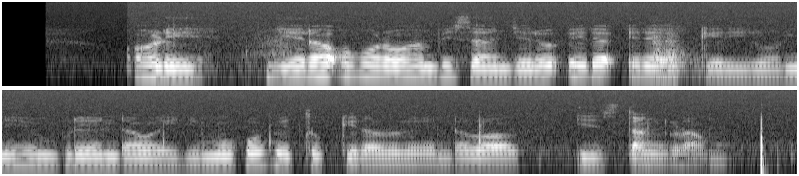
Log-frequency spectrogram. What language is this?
Kikuyu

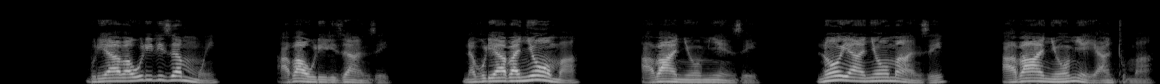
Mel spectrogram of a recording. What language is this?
Ganda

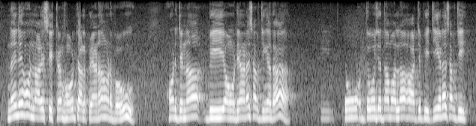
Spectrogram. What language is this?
Punjabi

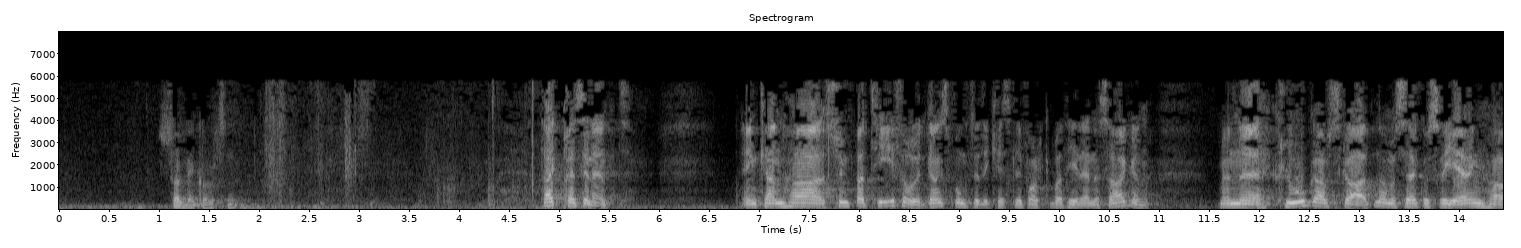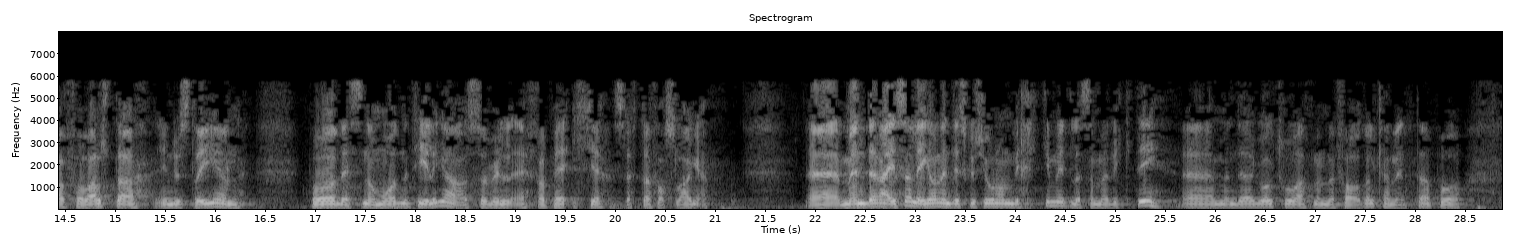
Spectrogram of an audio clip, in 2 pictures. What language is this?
Norwegian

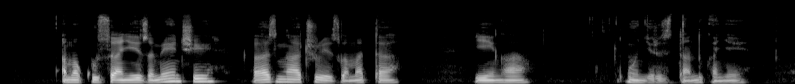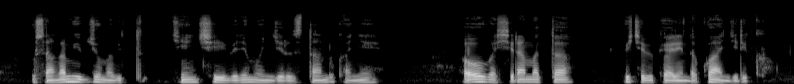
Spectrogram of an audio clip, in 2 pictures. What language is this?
Kinyarwanda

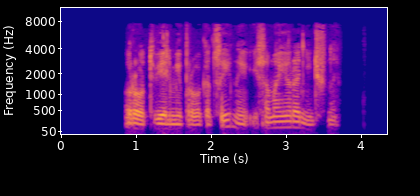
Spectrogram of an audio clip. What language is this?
Belarusian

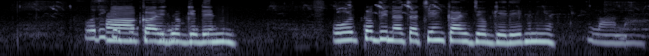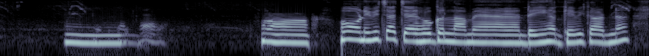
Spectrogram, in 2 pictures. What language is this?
Punjabi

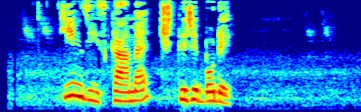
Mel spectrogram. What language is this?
Czech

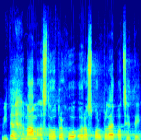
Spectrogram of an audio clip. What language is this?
Czech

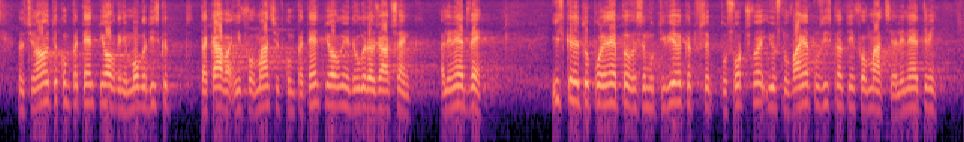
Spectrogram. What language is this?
Bulgarian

